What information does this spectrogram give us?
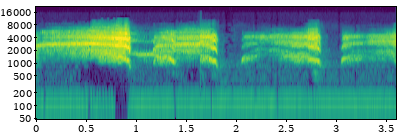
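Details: At the KOKSIK nest in Reda on 4 May 2023, peregrine falcons call around a food delivery. A long harsh screech comes first, then three shorter rasping wails with downward-bending endings.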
